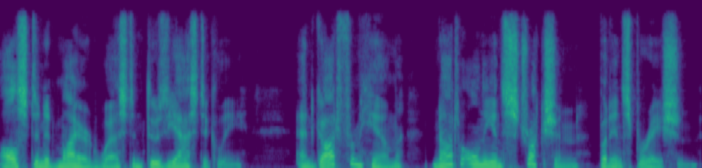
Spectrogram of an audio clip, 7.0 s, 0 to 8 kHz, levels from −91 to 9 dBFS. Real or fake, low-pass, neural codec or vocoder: real; 7.2 kHz; none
